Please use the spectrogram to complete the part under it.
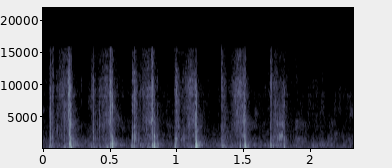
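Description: Oracle cards being shuffled by hand, a quick run of about eight soft riffling bursts in an even rhythm, close and quiet, with no talking.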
